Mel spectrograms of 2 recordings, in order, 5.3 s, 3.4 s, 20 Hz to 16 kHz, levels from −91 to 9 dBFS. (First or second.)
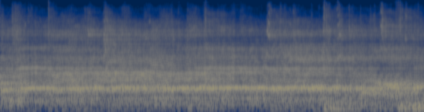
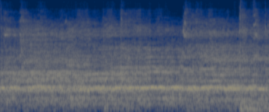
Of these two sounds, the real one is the second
